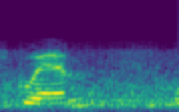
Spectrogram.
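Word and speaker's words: Sequim: Just went through Squim, which is, you know, we have lots of native names around here, and Squim you would not think is pronounced Squim.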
